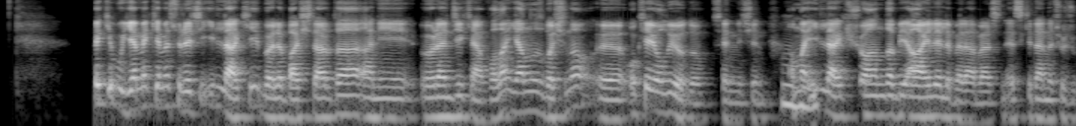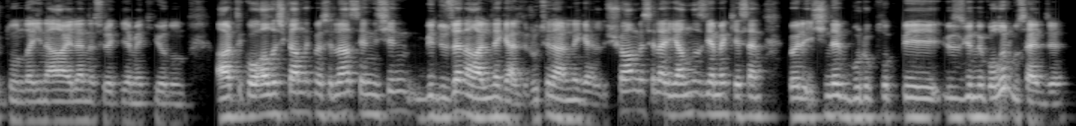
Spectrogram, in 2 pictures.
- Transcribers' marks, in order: in English: "okay"; other background noise
- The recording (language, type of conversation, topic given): Turkish, podcast, Hangi yemekler kötü bir günü daha iyi hissettirir?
